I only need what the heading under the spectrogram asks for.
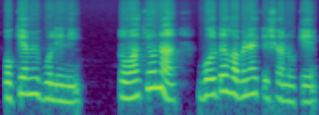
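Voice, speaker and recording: A woman's voice: fairly high pitch, brisk, darkish tone, no room sound, studio quality, natural voice. A woman voicing a weary, unwell young bride-to-be in a retold TV serial, tired and defensive.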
